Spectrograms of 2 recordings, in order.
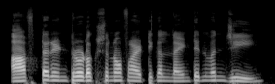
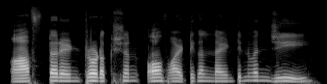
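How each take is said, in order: The two takes are said the same way.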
